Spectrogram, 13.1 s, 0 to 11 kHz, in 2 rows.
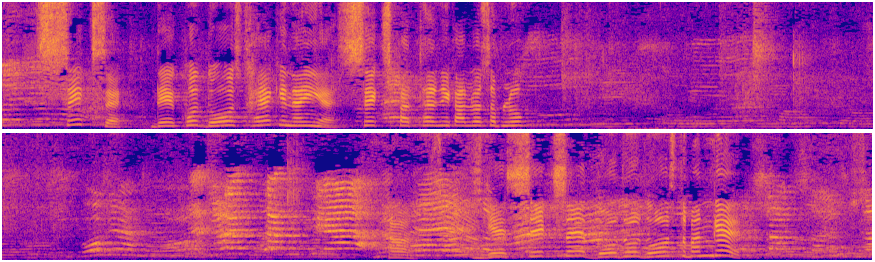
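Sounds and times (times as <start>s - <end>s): children chattering and calling out: 0.0s - 13.0s.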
